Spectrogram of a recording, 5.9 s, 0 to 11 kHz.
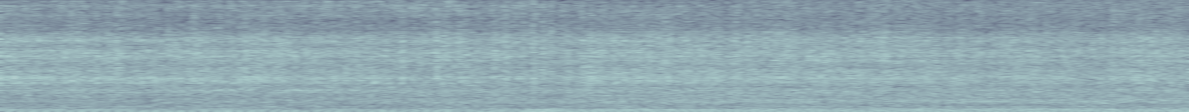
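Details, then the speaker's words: Craftsman LT1000 riding mower after blade deck belt replacement (AYP 144959). Small single-cylinder engine at steady speed with a dense whooshing roar; the blades keep spinning even with the deck lever disengaged, a fault. "It's still engaged even when you disengage it. And that's not good."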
